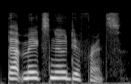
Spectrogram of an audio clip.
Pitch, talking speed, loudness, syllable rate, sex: 260 Hz, 185 wpm, -14 LUFS, 7.3 syllables/s, female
